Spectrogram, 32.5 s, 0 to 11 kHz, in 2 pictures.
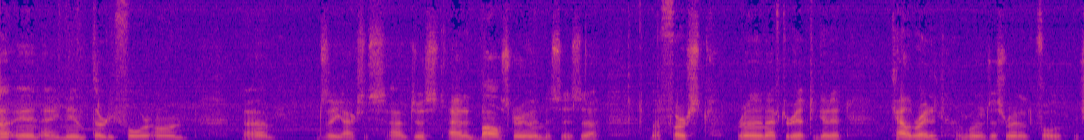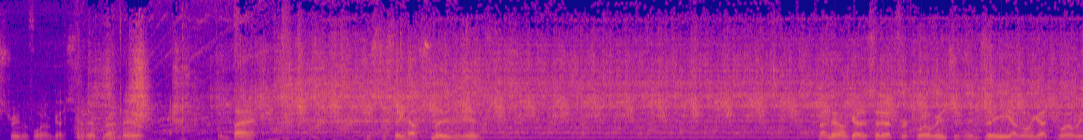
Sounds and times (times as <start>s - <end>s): Speech: 0.0s - 2.8s, 3.6s - 9.0s, 9.8s - 12.7s, 13.4s - 18.5s, 19.5s - 20.2s, 21.7s - 23.6s, 28.5s - 32.5s.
